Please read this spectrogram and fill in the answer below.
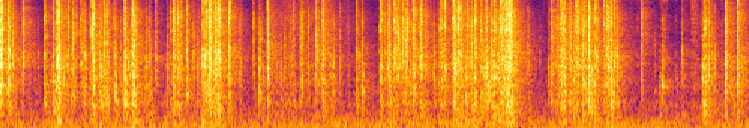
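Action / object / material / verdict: scrape / thin plastic shopping bag / plastic / none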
